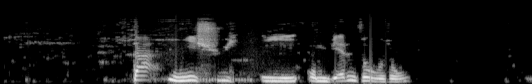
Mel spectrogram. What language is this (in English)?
Ngombale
